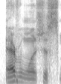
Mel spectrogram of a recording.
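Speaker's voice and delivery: ordinary delivery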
